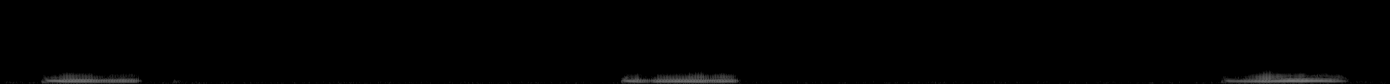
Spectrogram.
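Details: A dog snoring loudly: three low, rasping, rumbling snores, each about a second long, repeat roughly every six seconds, with near silence between them.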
